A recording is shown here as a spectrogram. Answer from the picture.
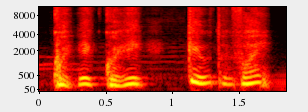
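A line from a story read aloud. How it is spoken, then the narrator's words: Trembling panic. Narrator (Vietnamese): Quân run rẩy trong hoảng loạn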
